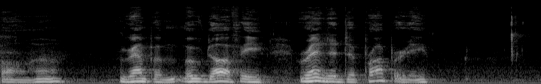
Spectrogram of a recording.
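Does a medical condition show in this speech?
Yes: Parkinson's; severe, says unable to move anything.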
